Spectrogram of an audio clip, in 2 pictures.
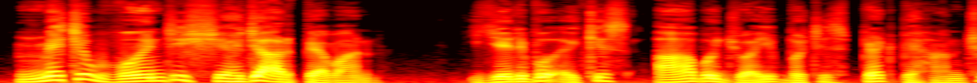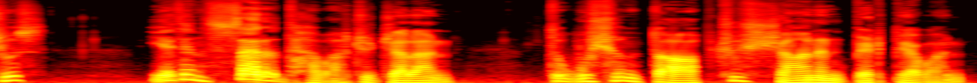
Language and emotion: Kashmiri, happy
